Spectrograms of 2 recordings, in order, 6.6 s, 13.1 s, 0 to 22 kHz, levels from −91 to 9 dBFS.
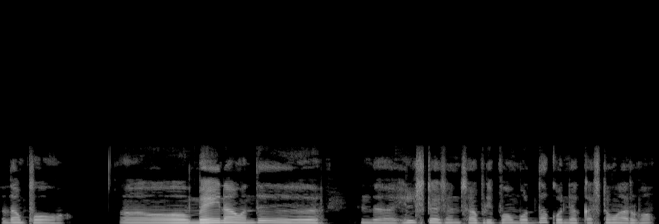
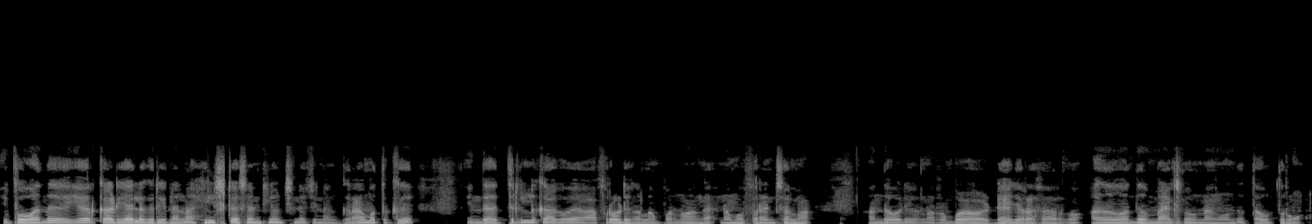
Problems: constant background noise, low volume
